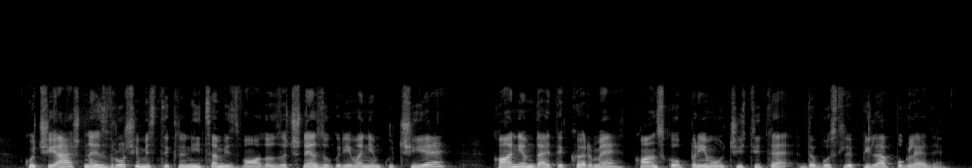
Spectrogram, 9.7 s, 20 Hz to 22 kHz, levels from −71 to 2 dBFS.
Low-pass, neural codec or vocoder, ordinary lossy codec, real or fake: 10.8 kHz; none; none; real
